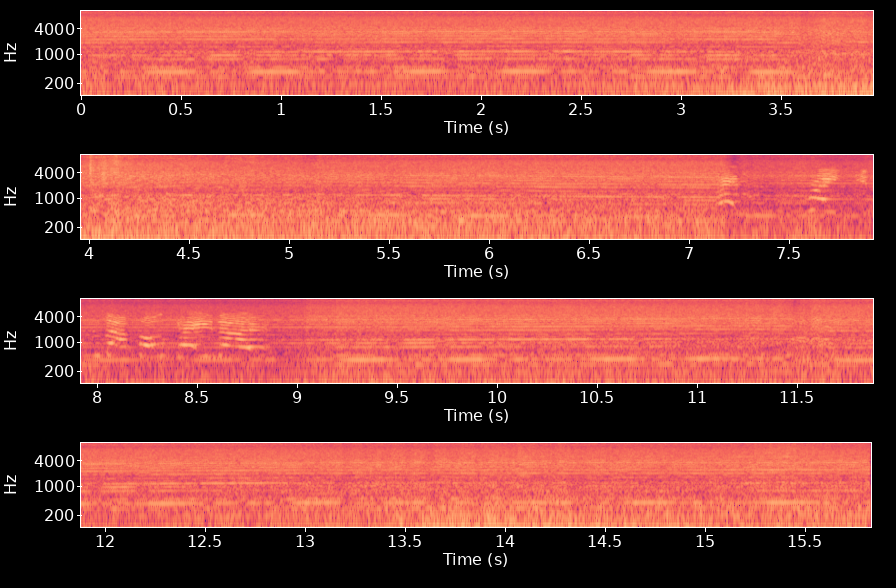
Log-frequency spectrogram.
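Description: A racing car engine screams at high speed.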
